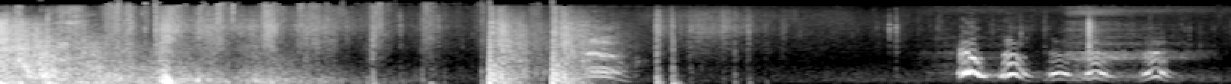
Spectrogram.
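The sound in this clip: Gunfire erupts in an ambush: many loud shots in rapid bursts through the first half, thinning out into a few scattered cracks before quieter sounds follow.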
